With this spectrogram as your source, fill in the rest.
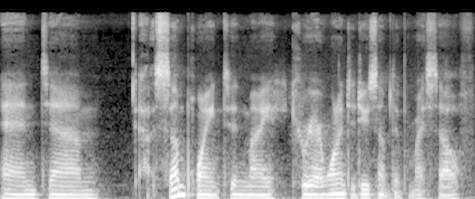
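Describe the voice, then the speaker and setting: Against a very clean recording with a silent background, a man with an American accent speaks in a very deep, low pitch, monotone and flat, at a moderate pace. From United Kingdom. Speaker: county assessor, elected official. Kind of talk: interview. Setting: at his home.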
